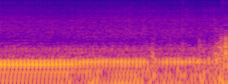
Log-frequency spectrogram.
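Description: A generator's small engine running steadily at constant speed: a low drone with a fast, even pulse that eases a little in the second half.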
